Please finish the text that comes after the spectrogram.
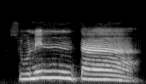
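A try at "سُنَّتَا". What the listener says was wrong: Sunnata. Nunnya tidak dipecah. Untuk rumpun 2 ini kan huruf ain dan lam fiilnya menggunakan syiddah. Nah, pada saat tasrif lugoi fiil madhi itu syiddahnya ada yang dipecah, ada yang tetap baki.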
